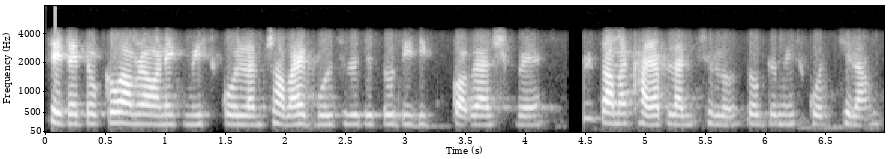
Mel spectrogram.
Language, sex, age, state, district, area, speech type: Bengali, female, 30-45, West Bengal, Purulia, urban, conversation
